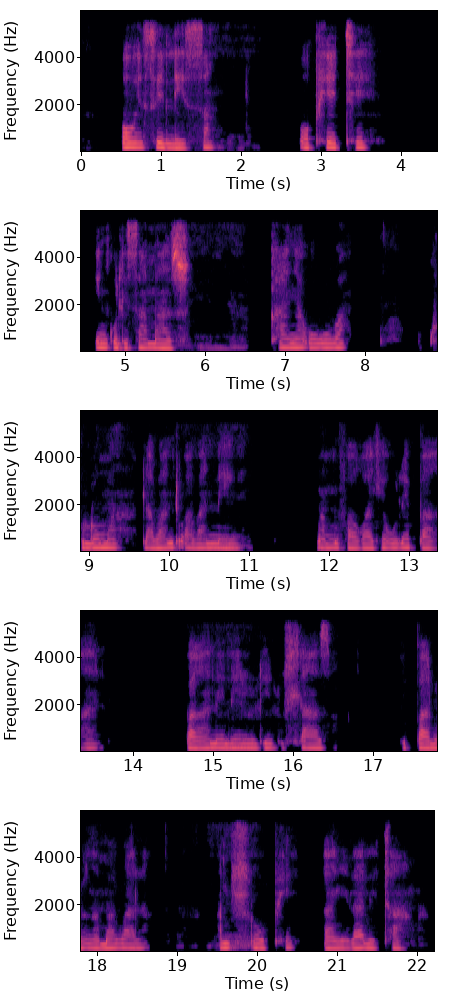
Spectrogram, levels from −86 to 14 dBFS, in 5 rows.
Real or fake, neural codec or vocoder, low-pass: real; none; 5.4 kHz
